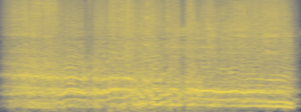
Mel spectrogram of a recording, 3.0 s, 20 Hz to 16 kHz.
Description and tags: Ghost Moan 1
From my horror game "Black Rose". Ghost (Sullivan James) letting out a loud moan. This clip is heard in the "Visitation Room" when he sits up in his coffin.
voice, scary, moan, james, creepy, groan, ghost, black, rose, horror, sullivan, monster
